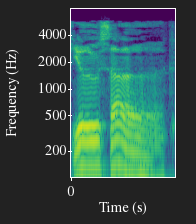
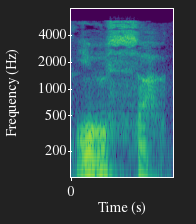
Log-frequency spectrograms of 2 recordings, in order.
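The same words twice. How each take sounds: First: Louder, half-hearted chipmunk "You suck."; a badly faked chipmunk squeak on "You suck.". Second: Said in the usual way. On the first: Inner critic as a poor chipmunk, louder and half-hearted. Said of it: "that's probably the worst Alvin and the Chipmunks ever". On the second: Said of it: "and it goes".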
